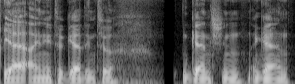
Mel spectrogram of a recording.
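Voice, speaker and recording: A man's voice: sits low, a little slow, clear, resonant tone, dry recording, studio quality. A man giving casual live reaction commentary, blunt, exclamatory and full of swearing, as the host of a reaction video. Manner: animated, exclamatory, blunt and profane. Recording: game trailer music behind the voice. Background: music from the video being watched.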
